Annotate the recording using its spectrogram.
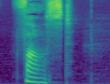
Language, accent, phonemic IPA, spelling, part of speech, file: English, Received Pronunciation, /fɑːst/, fast, adjective / noun / interjection / adverb / verb, En-uk-fast.ogg
- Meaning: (adjective) 1. Firmly or securely fixed in place; stable 2. Firm against attack; fortified by nature or art; impregnable; strong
